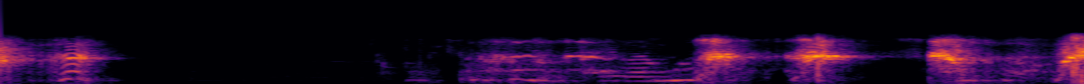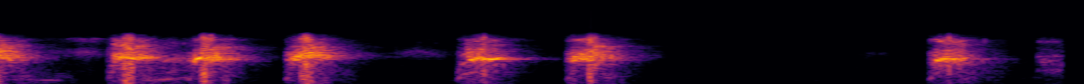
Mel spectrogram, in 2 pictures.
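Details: Maltese dog reacting to cigarette smoke with a string of sharp, repeated barks, some in close pairs; a person's brief voice is heard early, then barking dominates until a late final pair.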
